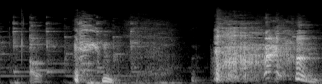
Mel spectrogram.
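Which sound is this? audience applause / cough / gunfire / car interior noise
cough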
